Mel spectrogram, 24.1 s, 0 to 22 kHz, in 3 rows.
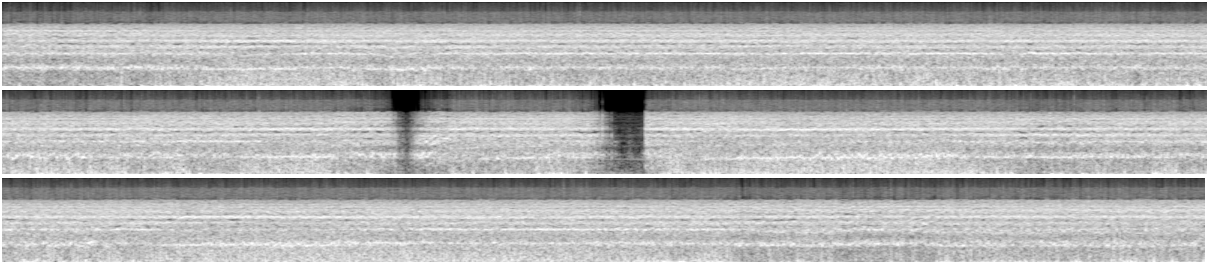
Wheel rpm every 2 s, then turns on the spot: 230, 230, 230, 230, 220, 110, 160, 220, 220, 230, 220, 210.
none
